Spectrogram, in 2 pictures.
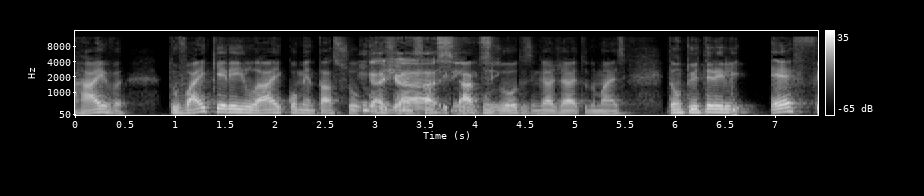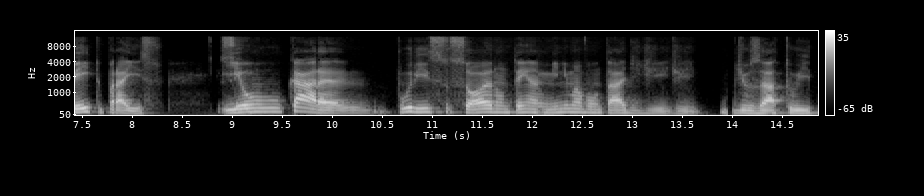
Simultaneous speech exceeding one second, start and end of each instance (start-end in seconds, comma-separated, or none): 2.8-4.4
